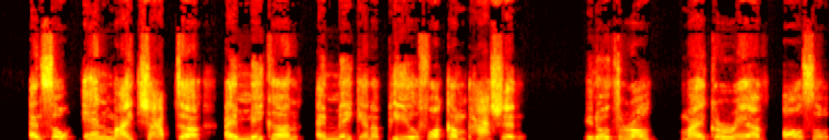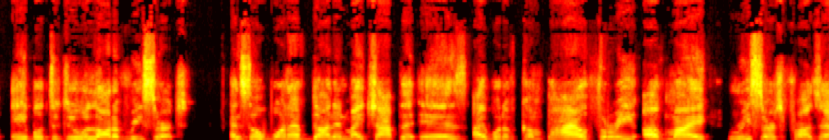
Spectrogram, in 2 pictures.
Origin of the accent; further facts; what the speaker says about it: Bahamas; I'm from the Bahamas.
